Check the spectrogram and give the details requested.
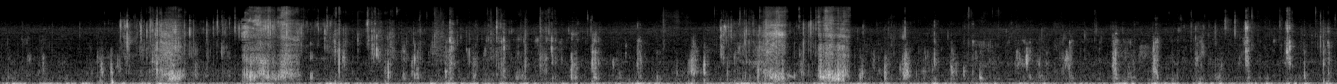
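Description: Close-miked eating: chewing with crisp, crunchy bites, and a few louder crunches around two seconds and eight seconds in.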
